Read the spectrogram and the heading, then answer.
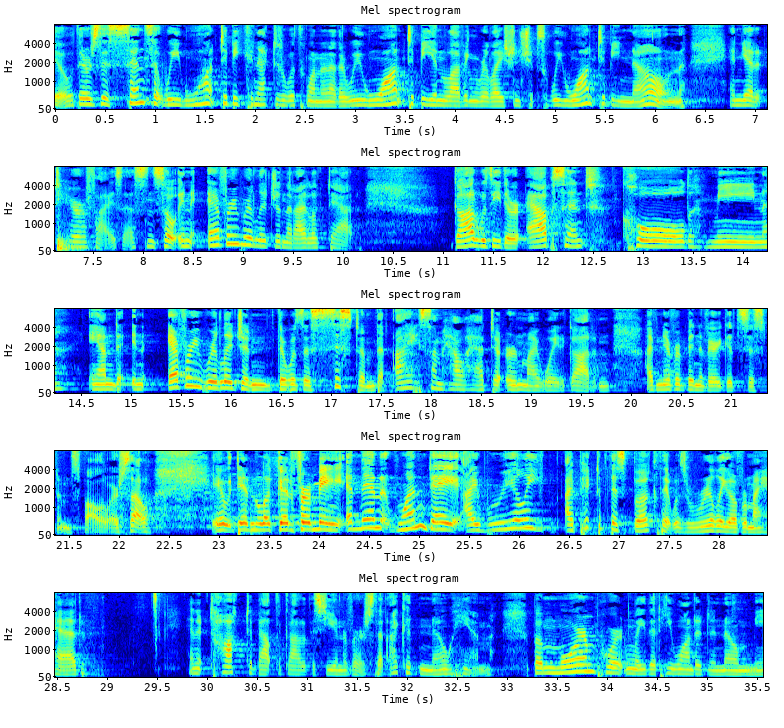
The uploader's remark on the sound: Recording at the Graf Barn in Southern California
